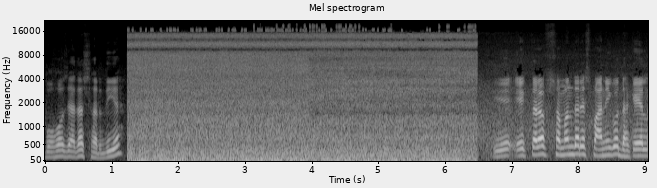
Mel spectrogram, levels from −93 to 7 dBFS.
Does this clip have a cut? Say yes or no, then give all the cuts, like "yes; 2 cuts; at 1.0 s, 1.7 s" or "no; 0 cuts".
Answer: yes; 3 cuts; at 1.2 s, 4.0 s, 6.5 s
